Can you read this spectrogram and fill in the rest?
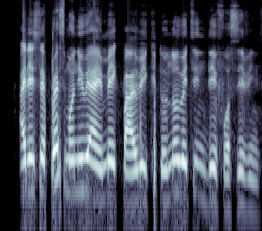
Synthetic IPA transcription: aɪdesɛpɾɛsmɔ̃niwɛaɪmek̚pawiktonowetĩndefɔsevĩns

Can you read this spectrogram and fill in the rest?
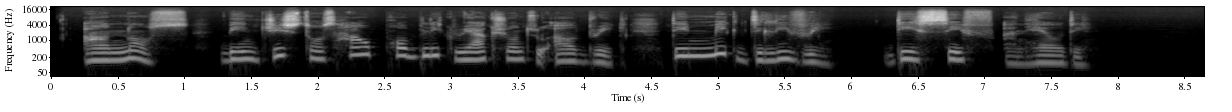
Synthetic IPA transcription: anɔs | bĩnd͡ʒistɔshaʊpʰɔblikɹiakʃɔ̃ntʰṵʔaʊt̚bɹekd̥emekdilivɹi | desefãnɦɛlθi

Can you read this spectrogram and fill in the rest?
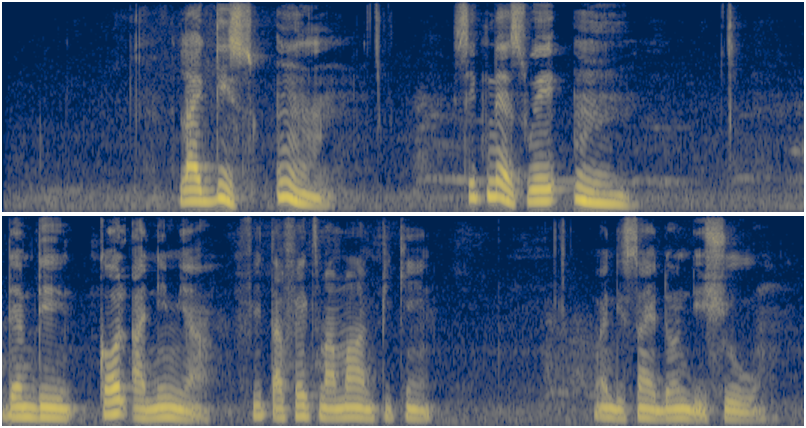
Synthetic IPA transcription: laɪk̚dism̩ | siknɛswe | dɛ̃mdekɔlanĩmia̰ | fitafɛk̚tmamãnpikĩn | wɛ̃ndisãndɔ̃ndeʃo

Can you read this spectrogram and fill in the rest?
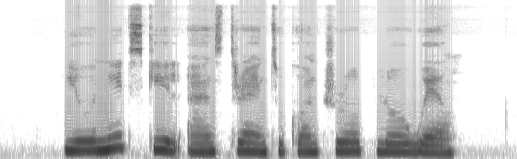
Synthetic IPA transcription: junidskilãnstɹɛ̃ntʰukʰɔ̃ntʰɹolplowɛl

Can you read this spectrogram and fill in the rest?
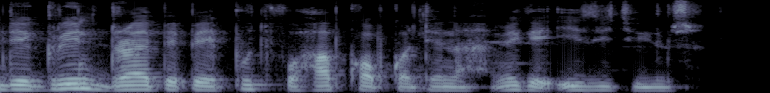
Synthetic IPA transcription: ndeɡɹĩndɹaɪpepɛputfɔhap̚kʰɔpkɔ̃ntẽnamekitizitʰujuz̥

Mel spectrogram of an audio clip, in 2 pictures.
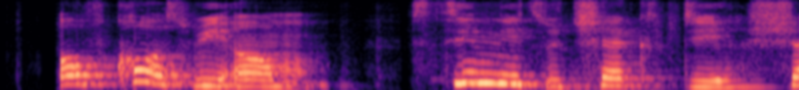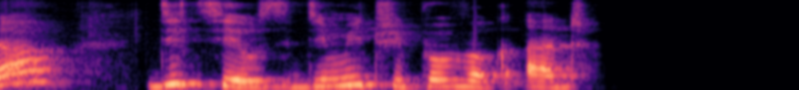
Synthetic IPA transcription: ɔfkʰɔswiʔam | stilnid̚tut͡ʃɛkdiʃa | ditʰelsdimitʰɹipʰɔvəkad

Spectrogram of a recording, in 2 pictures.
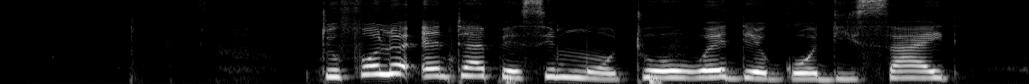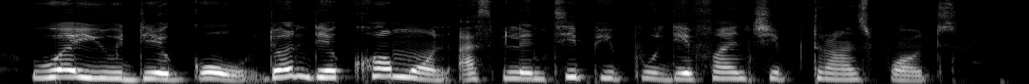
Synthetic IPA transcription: tufɔloʔɛ̃ntapɛsĩmotowɛdeɡodisaɪd | wɛjudeɡodɔ̃ndekʰɔmɔ̃na̰splɛ̃ntʰipipʰuldefãɪ̃nt͡ʃip̚tɹãnspɔt

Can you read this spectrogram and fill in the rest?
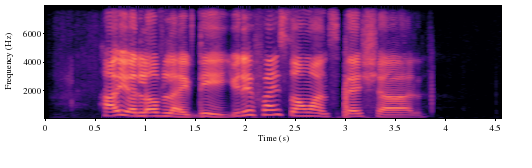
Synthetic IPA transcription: haʊjɔlɔvlaɪfdejudefãɪ̃nsɔ̃mwɔ̃nspɛʃal

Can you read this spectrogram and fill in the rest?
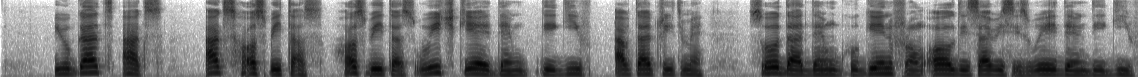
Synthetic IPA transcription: juɡɔtaks | ʔakshɔ̰spitʰa̰ls | hɔ̰spitalswit͡ʃkʰɛdɛ̃mdeɡiv | ʔaftatɹitmɛ̃nt | sodatdɛ̃mɡoɡẽnfɹɔ̃mɔldisɛvisiswedɛ̃mdeɡiv

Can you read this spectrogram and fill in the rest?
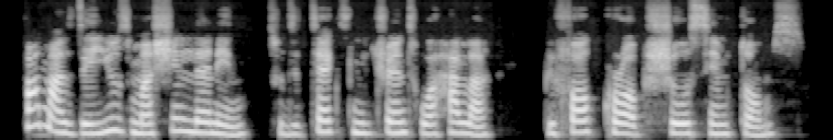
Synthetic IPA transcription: famazdejuzmaʃĩnlɛnĩntʰuditʰɛk̚tnitʰɹɛ̃ntwahala | b̥ifɔkʰɹɔbʃosĩmp̚tʰɔ̃ms

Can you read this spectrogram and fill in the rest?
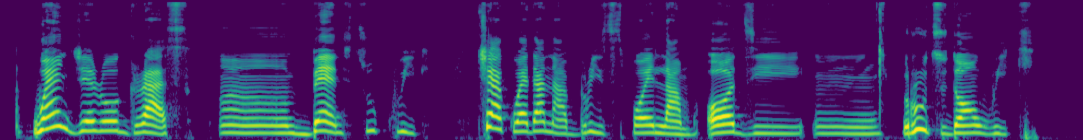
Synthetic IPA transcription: wɛnd͡ʒeɾoɡɾas | bɛndtukwik | t͡ʃɛkwɛdanabɾis | pɔɪlamɔdɪ | ɾutdɔ̃nwik

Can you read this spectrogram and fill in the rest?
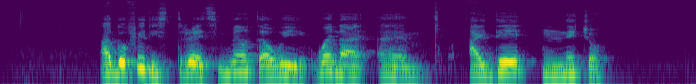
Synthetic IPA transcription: aɡofidistɾɛtmɛltawewɛna | aɪden̩net͡ʃɔ

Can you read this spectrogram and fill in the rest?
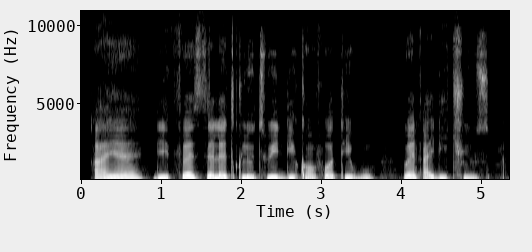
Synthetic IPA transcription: ajɛ̃mdifɛstsɛlɛtkloswidekɔ̃ɱfɔtʰebul | wɛ̃nʔajdet͡ʃus

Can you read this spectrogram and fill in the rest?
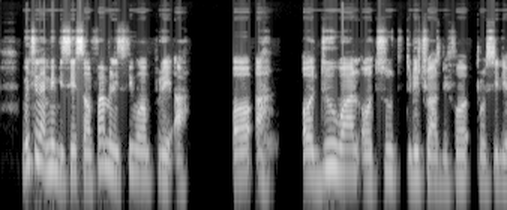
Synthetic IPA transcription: witĩnamebisesɔ̃mfamilisfiwɔ̃npɾeʔa | ɔʔa | ɔduwãnʔɔtʰuɹit͡ʃualsbifɔpɾosidjɔ̃

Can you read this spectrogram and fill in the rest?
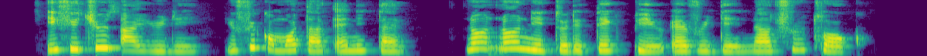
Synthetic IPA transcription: ifjut͡ʃuzajulĩ | jufikɔmɔtamɛnitãɪ̃m | nononid̚todetek̚piɛvɹidenatʰɹutʰɔk

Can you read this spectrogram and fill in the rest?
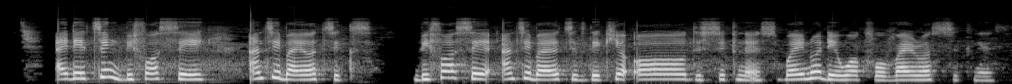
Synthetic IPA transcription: ʔaɪdetĩŋk̚bifɔseʔãntibajɔti | bifɔseãntibajɔtiksdekʰjɔʔɔldəsiknɛ̰sbɔajunodewɔkfɔvaɪɹasːiknɛs

